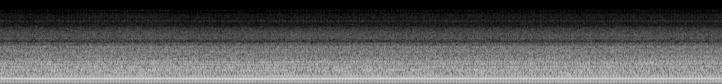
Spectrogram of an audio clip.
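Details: Craftsman big-wheel mower with Briggs classic engine after salvaging the safety cable, fitting a different stop handle and fixing the carb linkage spring: steady, even drone at constant speed with no misses or surging; runs smoothly.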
